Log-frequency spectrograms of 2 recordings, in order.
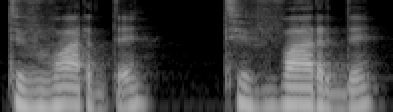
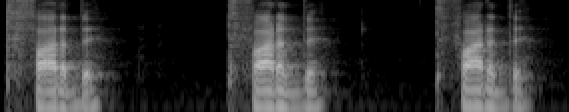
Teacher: the voicelessness of the T forces the W to become the softer f sound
